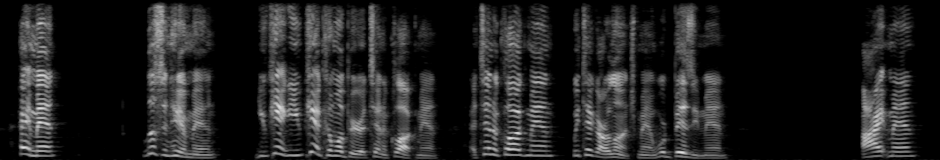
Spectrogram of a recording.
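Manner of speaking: put-on loud, high, irritated angry voice. Retelling what a dude on a forklift said on arrival: imitating an angry dude. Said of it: "I can tell he's angry immediately".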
